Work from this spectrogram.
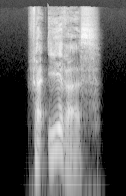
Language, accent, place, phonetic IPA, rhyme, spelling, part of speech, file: German, Germany, Berlin, [fɛɐ̯ˈʔeːʁɐs], -eːʁɐs, Verehrers, noun, De-Verehrers.ogg
- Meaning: genitive singular of Verehrer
